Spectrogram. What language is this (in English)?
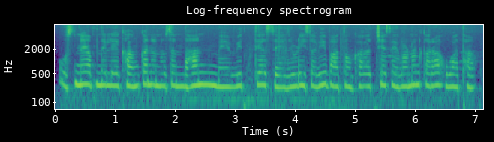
Hindi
